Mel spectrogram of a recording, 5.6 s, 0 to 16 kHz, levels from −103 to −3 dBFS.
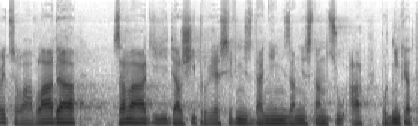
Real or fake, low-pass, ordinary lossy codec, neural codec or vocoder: real; 14.4 kHz; Opus, 24 kbps; none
